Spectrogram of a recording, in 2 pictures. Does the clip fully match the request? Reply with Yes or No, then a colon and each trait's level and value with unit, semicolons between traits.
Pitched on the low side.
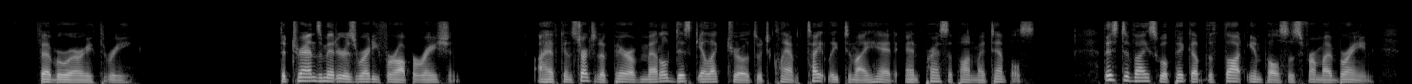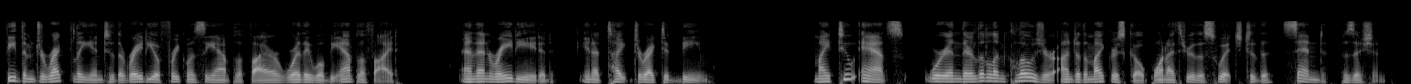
Yes: low, 115 Hz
